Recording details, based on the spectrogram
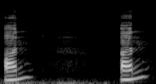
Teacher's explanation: the first syllable, the vowel sound is quick and you know relaxed and unstressed. It's like an h sound but then you pair it with a nasal sound or the letter n sound.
